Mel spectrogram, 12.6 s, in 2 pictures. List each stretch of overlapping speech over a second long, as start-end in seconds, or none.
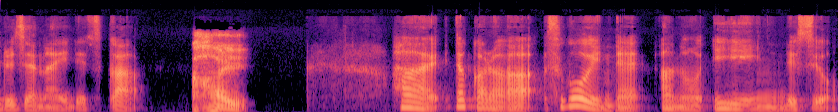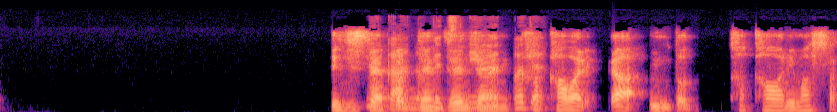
9.0-10.4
